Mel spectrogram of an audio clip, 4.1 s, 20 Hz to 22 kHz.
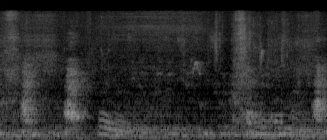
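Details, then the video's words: Cane Corso pups aged five weeks, recorded 10 April 2011, give brief squeaky whimpers in pairs with a thin wavering whine in between, while a German voice talks gently underneath. "Die Cane Corso Welpen mit 5 Wochen"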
